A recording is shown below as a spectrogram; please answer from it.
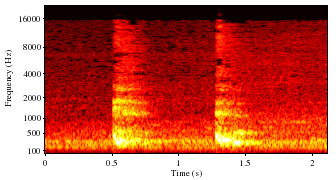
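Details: Cough etiquette demonstration: two single, short, dry cough bursts about a second apart, with faint room noise between them.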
